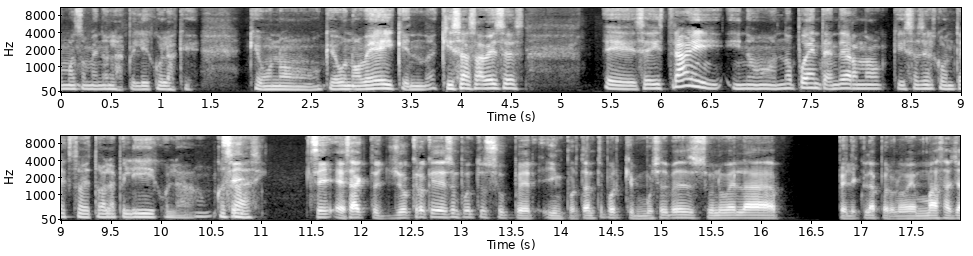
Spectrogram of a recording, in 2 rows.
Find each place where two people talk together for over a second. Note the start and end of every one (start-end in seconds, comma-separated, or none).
none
